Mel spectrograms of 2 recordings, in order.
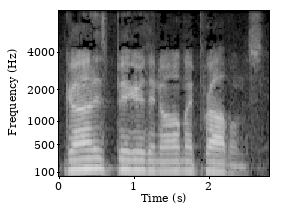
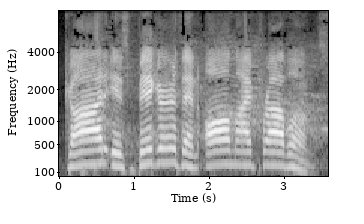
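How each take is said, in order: First: It is said flatly, without conviction. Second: It is said firmly, with real conviction.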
